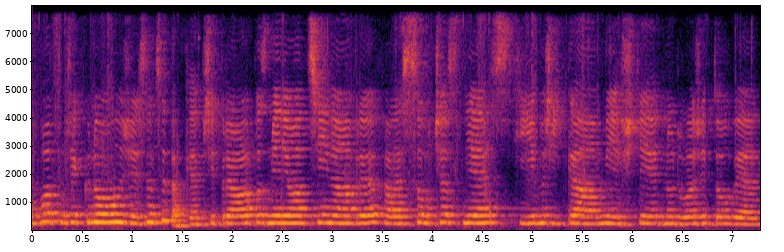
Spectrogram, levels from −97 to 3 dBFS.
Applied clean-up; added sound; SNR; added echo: neural separator model SepFormer DNS4.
